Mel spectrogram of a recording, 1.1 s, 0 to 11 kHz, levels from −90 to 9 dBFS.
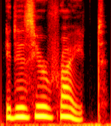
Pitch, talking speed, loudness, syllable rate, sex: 235 Hz, 215 wpm, -14 LUFS, 5.0 syllables/s, female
